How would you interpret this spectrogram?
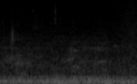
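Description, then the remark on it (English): A few faint goose honks from a small flock flying away, scattered over a steady low rumble of background noise, with no one speaking. “So that little flock of geese that flew away.”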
